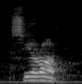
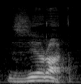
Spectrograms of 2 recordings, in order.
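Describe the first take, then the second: First: The word begins with an emphatic s sound. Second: The word begins with a z sound. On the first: "huruf sin terucapkan sot" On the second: "atau ze"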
